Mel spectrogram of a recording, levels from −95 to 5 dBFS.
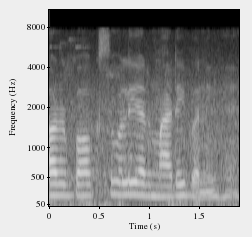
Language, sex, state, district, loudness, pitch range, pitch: Hindi, female, Uttar Pradesh, Lucknow, -19 LUFS, 190-200 Hz, 195 Hz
